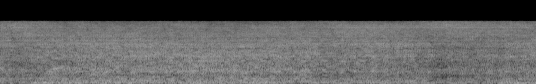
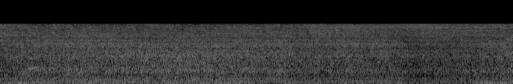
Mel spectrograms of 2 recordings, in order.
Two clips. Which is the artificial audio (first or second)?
first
